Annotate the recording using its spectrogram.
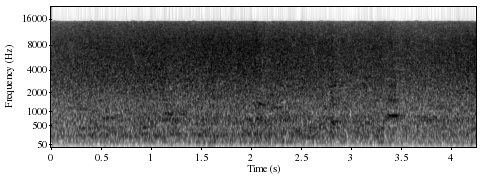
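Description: Man-made indoor waterfall, a sheet of water pouring into a shallow pool: a steady, very loud rush of falling water.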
